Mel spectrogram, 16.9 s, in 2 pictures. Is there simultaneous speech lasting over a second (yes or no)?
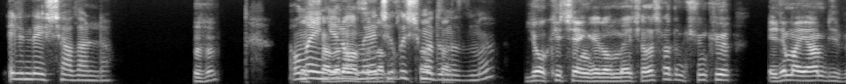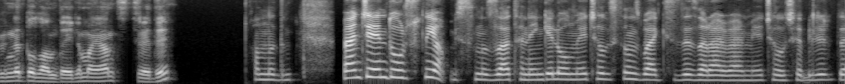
yes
